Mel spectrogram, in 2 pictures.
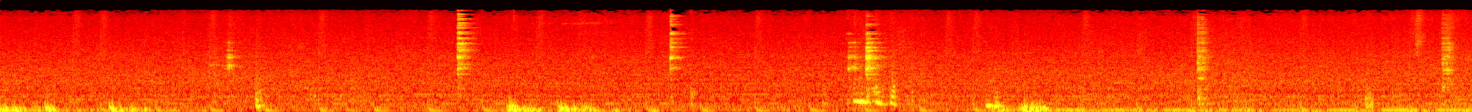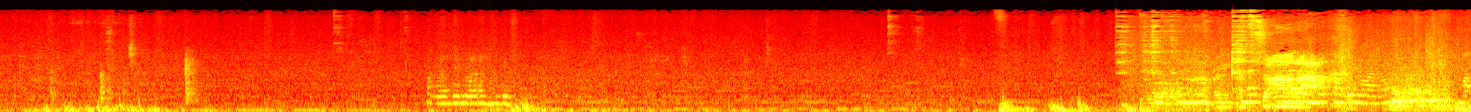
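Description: Cutlery clinks and scrapes against plates.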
